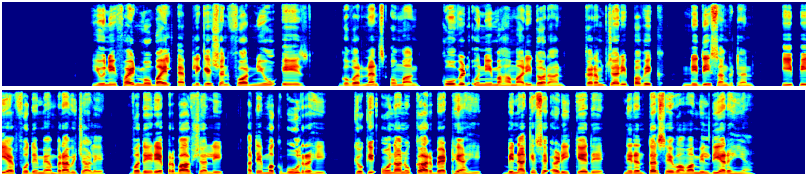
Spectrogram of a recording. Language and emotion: Punjabi, neutral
